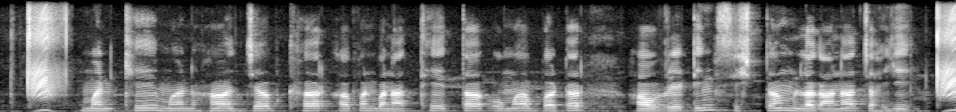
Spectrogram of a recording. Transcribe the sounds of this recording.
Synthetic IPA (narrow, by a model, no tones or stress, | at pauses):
mənkʰemənɦãd͡ʒəbɡʱəɾəpənbənaːt̪ʰet̪əʔʊmə̃bəʈəɾ | haːʋɾeːʈɪ̃ŋɡsɪsʈəmləɡaːnat͡ʃaːɦijeː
